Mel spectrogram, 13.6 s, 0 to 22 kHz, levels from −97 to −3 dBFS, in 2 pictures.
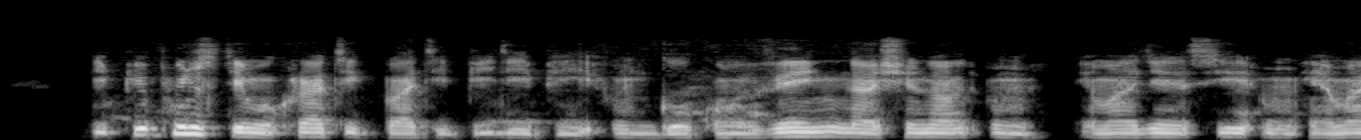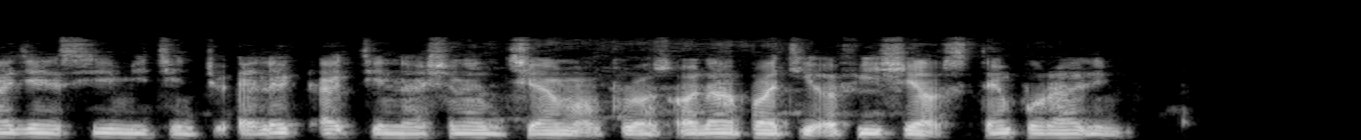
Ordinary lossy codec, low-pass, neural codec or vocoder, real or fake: none; 7.2 kHz; codec, 16 kHz, 8 kbps, FreqCodec, larger model; fake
